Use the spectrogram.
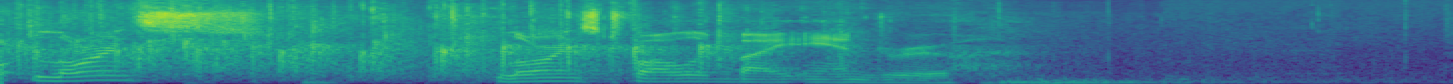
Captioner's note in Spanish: Aplausos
